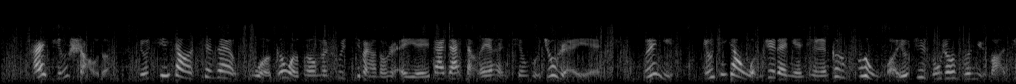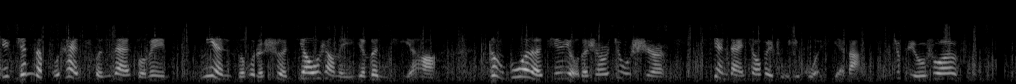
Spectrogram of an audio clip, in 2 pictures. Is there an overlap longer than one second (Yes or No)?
No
